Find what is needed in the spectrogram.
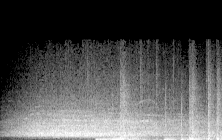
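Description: Live rock recording fading in on crowd noise from the audience. About two seconds in, the band comes in with drums and bass guitar on the opening of the song.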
